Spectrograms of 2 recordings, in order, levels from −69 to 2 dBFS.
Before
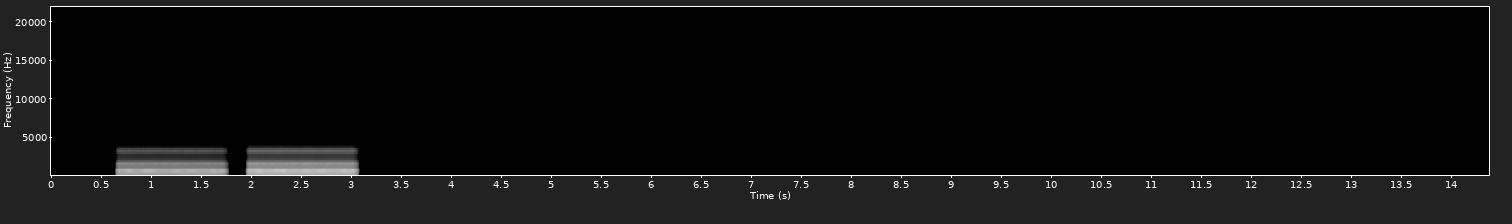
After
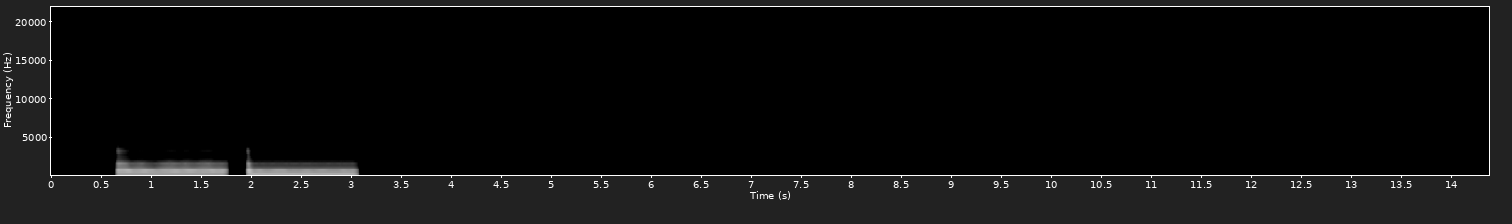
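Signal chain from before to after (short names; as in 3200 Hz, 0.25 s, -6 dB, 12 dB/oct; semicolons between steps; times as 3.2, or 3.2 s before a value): crossover distortion -52 dBFS; treble ducked by the level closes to 390 Hz, closed at -15 dBFS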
